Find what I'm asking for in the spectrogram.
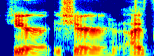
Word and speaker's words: Sherer: Actually, Sheer.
